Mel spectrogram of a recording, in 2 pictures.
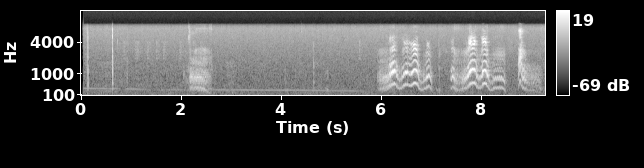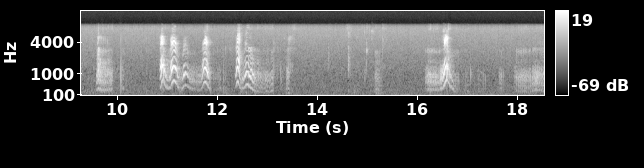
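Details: Six-week-old pug puppy barking at a blanket it is afraid of: high, yelping barks in quick clusters of two to four, with pauses between bursts; a faint steady tone fades out early on.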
